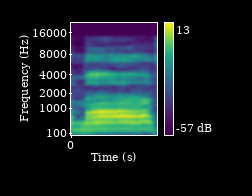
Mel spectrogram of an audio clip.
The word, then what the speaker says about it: من: ওয়া মা ফিল আরদ من ذا الذي يشفع عنده إلا بإذنه। এখানে ৪টি ভুল করে থাকে। একটি হচ্ছে মান বলে, মান বলা যাবে না, মাং বলতে হবে, নাকের ভিতরে নিতে হবে।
